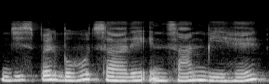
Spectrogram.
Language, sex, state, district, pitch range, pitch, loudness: Hindi, female, Arunachal Pradesh, Papum Pare, 175-205 Hz, 185 Hz, -13 LUFS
